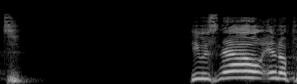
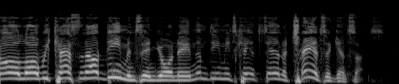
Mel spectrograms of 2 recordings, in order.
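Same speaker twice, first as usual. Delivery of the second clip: plain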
